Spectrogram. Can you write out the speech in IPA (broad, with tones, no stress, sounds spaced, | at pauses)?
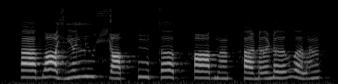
a˧ d̪ ɑ˥˩ zʲ ɐ̃˥ lʲ u˥ ç ɑ˩ t̪ʰ ũ˥˩ t ɐ˥˩ t̪ʰ ɑ˧ d̪ ɐ̃˩˥ t̪ʰ a˩ ɳ ɜ˧ ɳ ɜ˩˥ v ɐ˩ l ə̃˥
